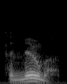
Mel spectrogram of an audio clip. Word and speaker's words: pneuma: Now, we say pneuma in English, but in Greek it's pronounced pneuma.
